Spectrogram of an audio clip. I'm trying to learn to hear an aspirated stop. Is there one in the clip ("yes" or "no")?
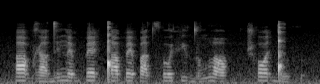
yes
